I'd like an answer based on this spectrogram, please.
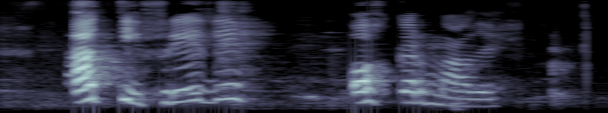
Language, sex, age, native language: Icelandic, female, 10, Icelandic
